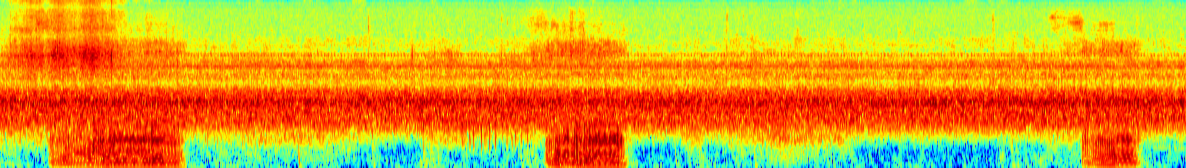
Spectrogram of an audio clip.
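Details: Sleeping dog snoring steadily. Three rough, low, buzzing snores come roughly every five seconds, each about a second long, with soft breathing between them.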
